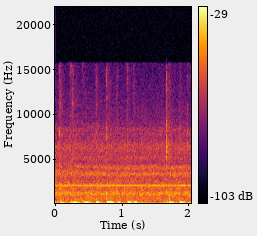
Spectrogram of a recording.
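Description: Faint computer keyboard typing: an irregular run of soft keystrokes.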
